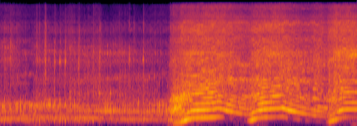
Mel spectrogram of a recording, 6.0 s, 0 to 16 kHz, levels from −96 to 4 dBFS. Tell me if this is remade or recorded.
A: remade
